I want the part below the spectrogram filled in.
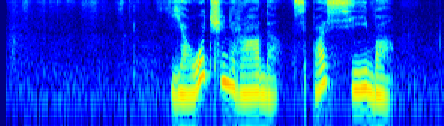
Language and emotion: Russian, positive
